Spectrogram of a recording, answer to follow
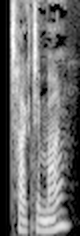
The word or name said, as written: TRAKTEMENTETS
